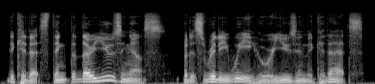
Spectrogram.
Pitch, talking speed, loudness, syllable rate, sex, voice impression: 105 Hz, 270 wpm, -18 LUFS, 7.1 syllables/s, male, masculine, adult-like, thick, powerful, slightly bright, clear, fluent, cool, intellectual, calm, friendly, reassuring, wild, lively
